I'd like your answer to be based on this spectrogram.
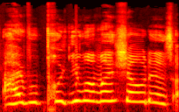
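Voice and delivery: the friend's excited offer; eager friend. Retold or imitated.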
